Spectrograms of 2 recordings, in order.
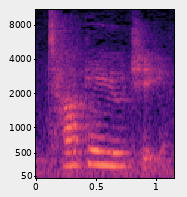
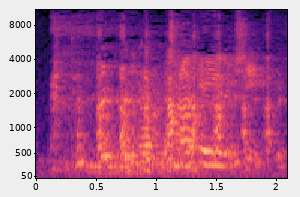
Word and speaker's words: Takeuchi: my name is Takeuchi four syllables pretend it's Italian Takeuchi I came into Toast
